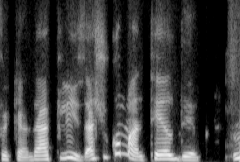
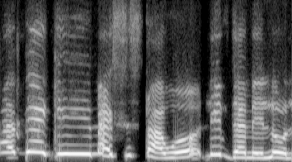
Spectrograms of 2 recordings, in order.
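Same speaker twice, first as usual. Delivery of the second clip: pleading; 10 semitones higher, 5 dB louder than usual. Acted. Pleading to a woman in a video.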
